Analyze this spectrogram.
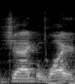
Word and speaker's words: Jaguar: the invisibility actually we're going to call it Jag Wire because apparently people like to pronounce it that way sometimes but yeah I don't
